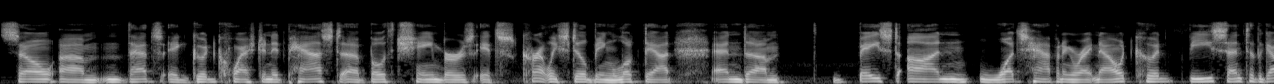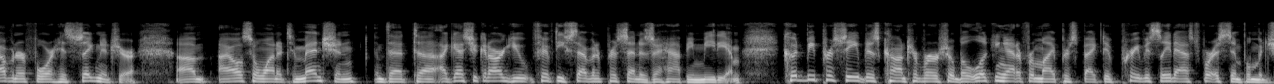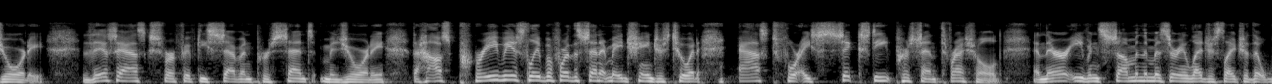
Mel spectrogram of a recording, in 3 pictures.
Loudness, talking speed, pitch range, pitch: -18 LUFS, 160 wpm, 115-150 Hz, 130 Hz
